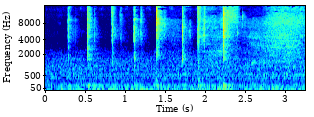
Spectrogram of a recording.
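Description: Typing on a computer keyboard while writing out a title, a quiet, uneven run of soft key clicks.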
